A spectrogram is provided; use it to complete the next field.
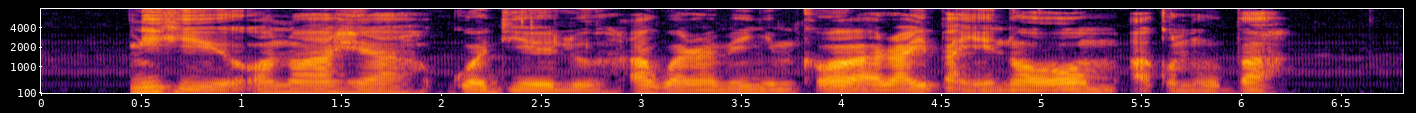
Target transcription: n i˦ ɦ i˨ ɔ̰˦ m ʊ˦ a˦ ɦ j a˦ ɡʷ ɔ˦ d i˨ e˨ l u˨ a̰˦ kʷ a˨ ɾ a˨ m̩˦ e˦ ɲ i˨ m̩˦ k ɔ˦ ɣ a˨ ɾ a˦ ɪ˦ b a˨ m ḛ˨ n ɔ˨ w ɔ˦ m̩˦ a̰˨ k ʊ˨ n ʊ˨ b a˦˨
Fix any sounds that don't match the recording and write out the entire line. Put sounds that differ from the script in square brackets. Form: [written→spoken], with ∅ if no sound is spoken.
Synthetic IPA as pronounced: n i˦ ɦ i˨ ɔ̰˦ [m→n] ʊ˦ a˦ ɦ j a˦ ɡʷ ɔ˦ d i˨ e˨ l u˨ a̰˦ [kʷ→ɡʷ] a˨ ɾ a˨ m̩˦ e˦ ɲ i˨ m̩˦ k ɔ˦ ɣ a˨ ɾ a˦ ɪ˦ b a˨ [m→ɲ] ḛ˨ n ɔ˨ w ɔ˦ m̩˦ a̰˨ k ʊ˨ n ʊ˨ b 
